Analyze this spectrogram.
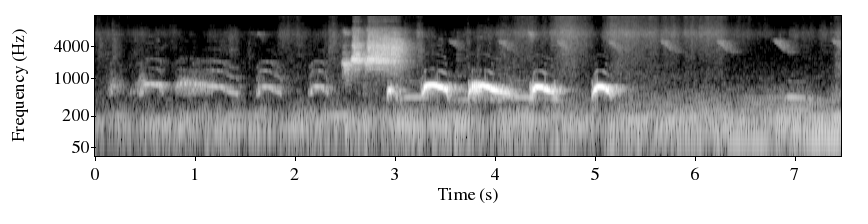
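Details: Spotted dove call for luring: soft coos, a harsh noisy burst, then four loud mellow arching coos in quick series, ending quietly, with thin high descending chirps repeating in the background.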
